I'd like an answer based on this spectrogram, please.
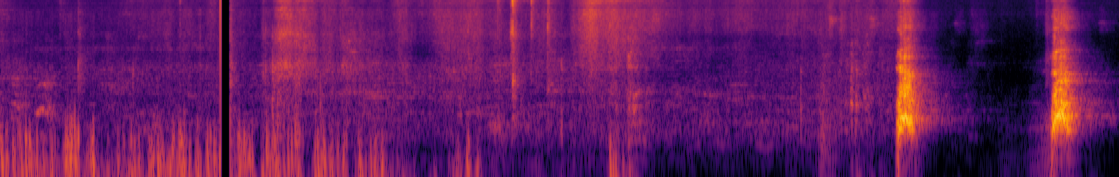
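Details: Labrador Retriever Coco barking at newcomers; a stretch of rumbling handling noise and speech gives way to two clear, loud barks about one and a half seconds apart near the end.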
